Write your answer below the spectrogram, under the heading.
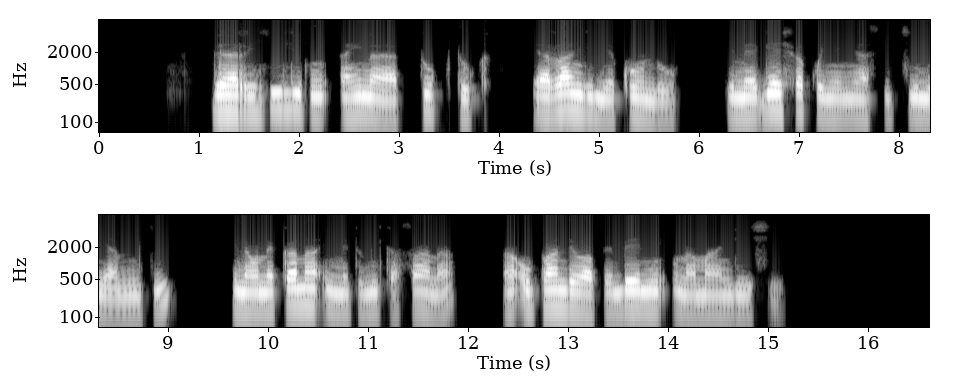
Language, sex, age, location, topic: Swahili, female, 18-24, Nairobi, finance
